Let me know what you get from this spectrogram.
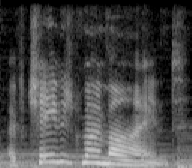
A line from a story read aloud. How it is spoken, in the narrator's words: said in a loud voice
